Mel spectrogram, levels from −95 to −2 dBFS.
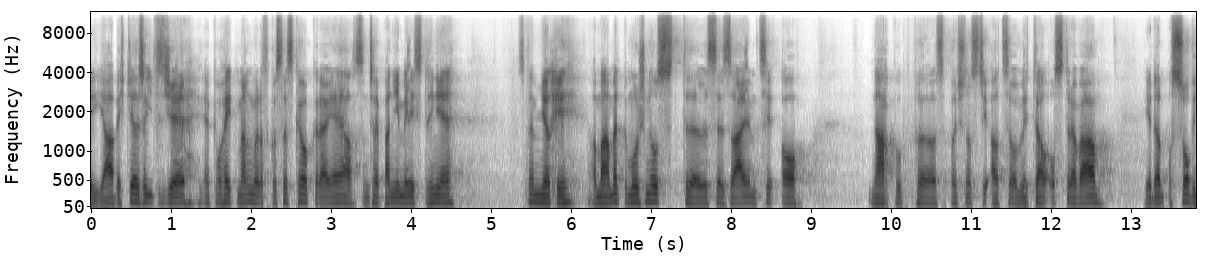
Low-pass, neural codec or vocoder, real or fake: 10.8 kHz; codec, 16 kHz in and 24 kHz out, 0.6 kbps, FocalCodec, streaming, 4096 codes; fake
